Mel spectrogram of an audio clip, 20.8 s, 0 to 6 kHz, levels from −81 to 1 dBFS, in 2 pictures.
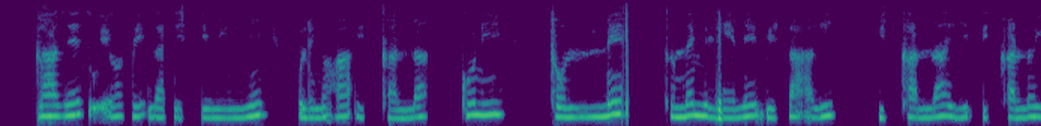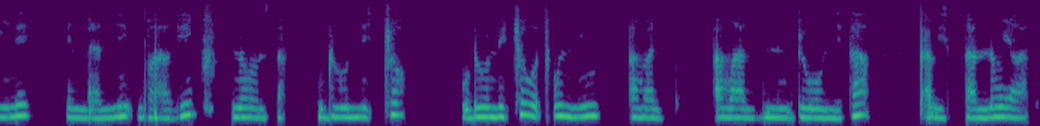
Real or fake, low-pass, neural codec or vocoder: fake; 5.4 kHz; codec, 16 kHz in and 24 kHz out, 1.1 kbps, FireRedTTS-2 codec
